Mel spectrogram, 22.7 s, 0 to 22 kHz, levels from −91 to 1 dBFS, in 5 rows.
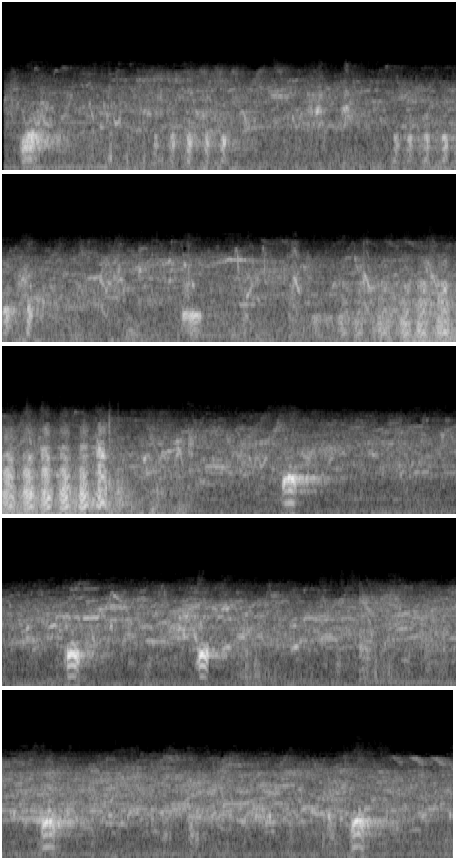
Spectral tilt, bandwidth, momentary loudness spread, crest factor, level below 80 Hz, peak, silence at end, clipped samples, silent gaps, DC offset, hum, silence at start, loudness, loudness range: -9 dB/octave; 5 kHz; 17 LU; 22 dB; -46 dBFS; -2 dBFS; 0 s; under 0.1%; none; under 0.1%; none; 0 s; -23 LUFS; 8 LU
